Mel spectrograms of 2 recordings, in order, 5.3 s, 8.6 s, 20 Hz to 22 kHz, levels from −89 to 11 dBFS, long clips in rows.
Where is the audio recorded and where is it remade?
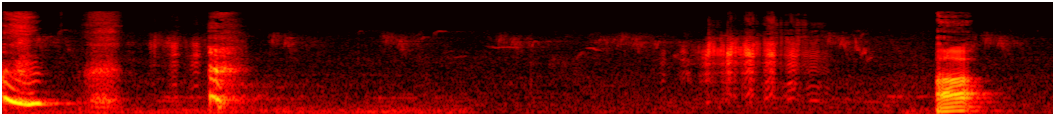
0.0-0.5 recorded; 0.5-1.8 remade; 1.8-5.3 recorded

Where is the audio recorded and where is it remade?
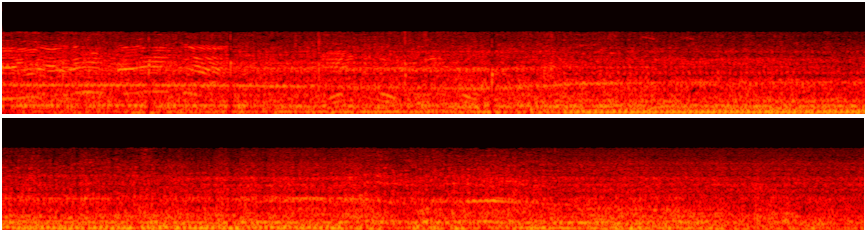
0.0-5.2 recorded; 5.2-6.1 remade; 6.1-7.1 recorded; 7.1-8.6 remade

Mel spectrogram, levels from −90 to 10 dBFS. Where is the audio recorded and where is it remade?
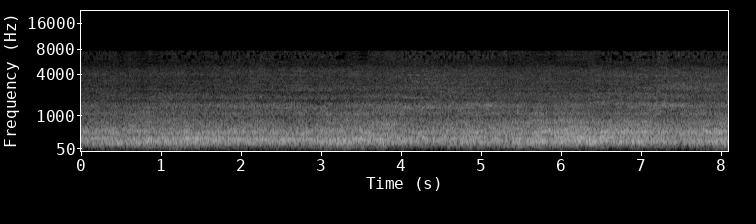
0.0-0.4 recorded; 0.4-1.0 remade; 1.0-3.3 recorded; 3.3-4.0 remade; 4.0-5.2 recorded; 5.2-6.5 remade; 6.5-8.1 recorded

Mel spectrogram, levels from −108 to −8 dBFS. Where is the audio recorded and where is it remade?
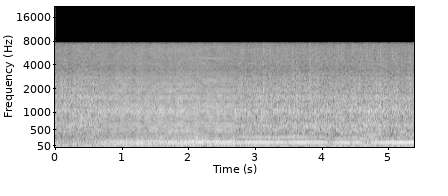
0.0-0.7 recorded; 0.7-2.7 remade; 2.7-5.4 recorded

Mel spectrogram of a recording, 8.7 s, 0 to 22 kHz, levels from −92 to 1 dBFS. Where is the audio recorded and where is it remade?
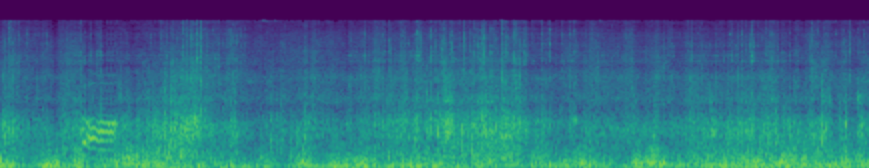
0.0-1.1 recorded; 1.1-2.4 remade; 2.4-4.9 recorded; 4.9-6.0 remade; 6.0-6.7 recorded; 6.7-7.2 remade; 7.2-8.7 recorded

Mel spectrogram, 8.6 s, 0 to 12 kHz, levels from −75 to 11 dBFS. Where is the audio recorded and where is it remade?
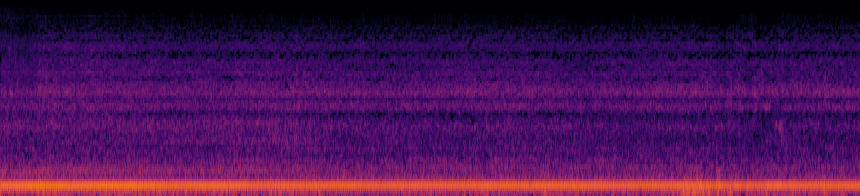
0.0-7.0 recorded; 7.0-7.9 remade; 7.9-8.6 recorded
